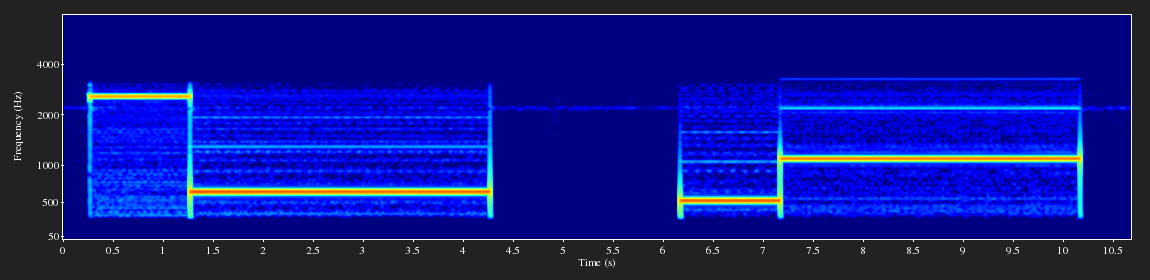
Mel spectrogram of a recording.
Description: Two-tone page, heard as a one-second tone, then a three-second tone, about 2600 then 640 Hz, about 520 then 1090 Hz. It is heard from 0.3 to 10.2 s.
